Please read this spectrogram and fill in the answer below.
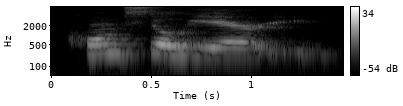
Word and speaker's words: consigliere: Hello, your word is consigliere.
